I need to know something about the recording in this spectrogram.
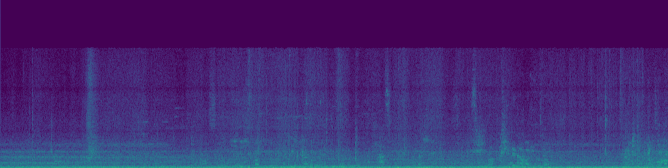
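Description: A train rumbles and hums steadily as it pulls out along its track.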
